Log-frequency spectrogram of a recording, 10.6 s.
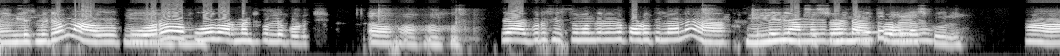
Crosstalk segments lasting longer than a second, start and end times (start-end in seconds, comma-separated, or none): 7.5-9.3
